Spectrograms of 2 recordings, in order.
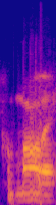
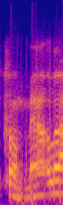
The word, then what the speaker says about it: Kamala: Joe Biden, President-elect Joe Biden, and Vice President Kamala Harris.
